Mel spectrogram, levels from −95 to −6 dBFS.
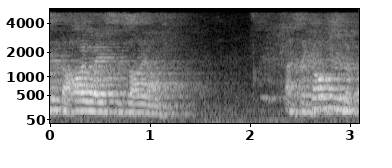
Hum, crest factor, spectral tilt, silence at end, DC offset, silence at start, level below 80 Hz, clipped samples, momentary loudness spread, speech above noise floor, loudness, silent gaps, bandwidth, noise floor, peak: none; 18 dB; -9 dB/octave; 0 s; under 0.1%; 0 s; -60 dBFS; under 0.1%; 18 LU; 30 dB; -24 LUFS; none; 5.2 kHz; -54 dBFS; -8 dBFS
